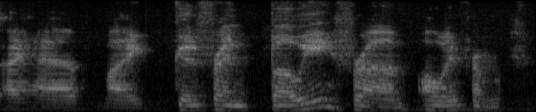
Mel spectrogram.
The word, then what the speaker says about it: Boey: Today's guest, I have my good friend Boey from all the way from Kuala Lumpur.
